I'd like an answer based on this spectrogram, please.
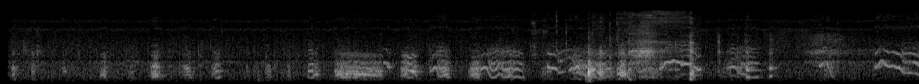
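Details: Red standard poodle puppies, 18 days old, playing together in an early play round: a busy stream of short squeaky grunts, yips and whines, many overlapping, with a few rising whimpers toward the end.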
